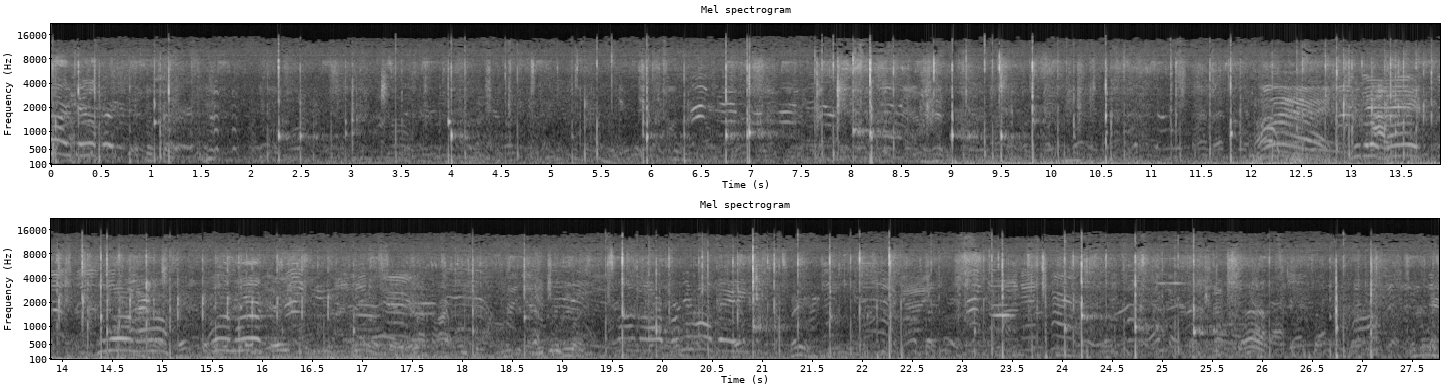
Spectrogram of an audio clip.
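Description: Paddles pop against a plastic ball in sharp, quick hits.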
